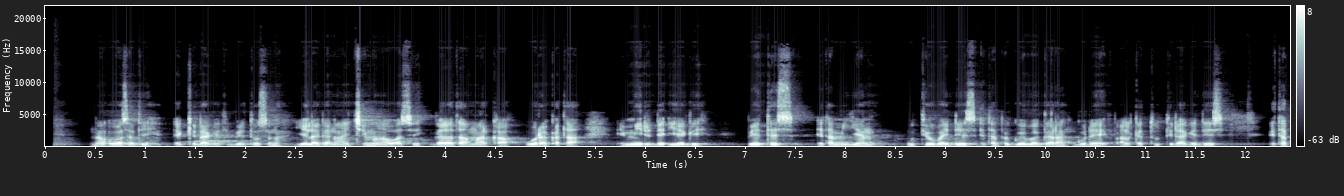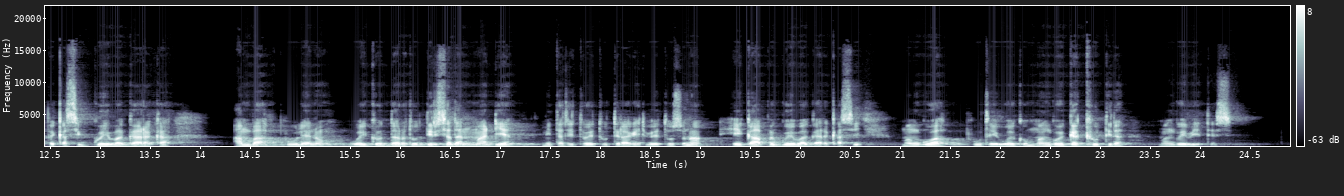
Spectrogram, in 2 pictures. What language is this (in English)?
Wolaytta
